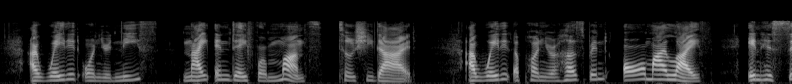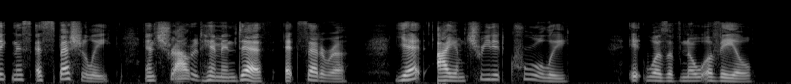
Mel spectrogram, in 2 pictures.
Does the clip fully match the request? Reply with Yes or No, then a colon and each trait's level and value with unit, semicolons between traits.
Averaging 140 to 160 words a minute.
Yes: average, 155 wpm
